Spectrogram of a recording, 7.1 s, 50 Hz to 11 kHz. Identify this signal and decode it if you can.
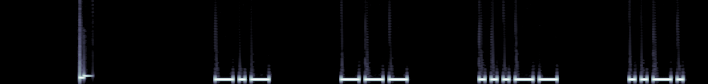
Morse code, heard as a keyed tone, about 20 wpm, spaced as for 9 wpm, 700 Hz. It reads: KO3F
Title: USA Call Signs - 4 Characters - 4x Character Spacing - 20wpm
